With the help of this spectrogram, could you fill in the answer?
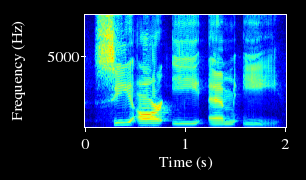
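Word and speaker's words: crème: parley vouch creme i think you can also get away with cream or cream but creams cranberry travis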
